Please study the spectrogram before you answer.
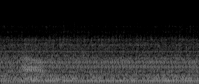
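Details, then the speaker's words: Steady, even low droning hum of the motor in an AirSep home oxygen concentrator running normally, with its indicator light showing proper operation during a demonstration. "of course it does make a humming noise because there's a motors working inside there"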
